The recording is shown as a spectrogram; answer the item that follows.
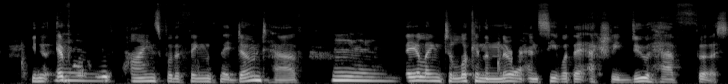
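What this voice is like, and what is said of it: South African accent, sounds British. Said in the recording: “your fake British accent ... I have this accent. I grew up in South Africa.”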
